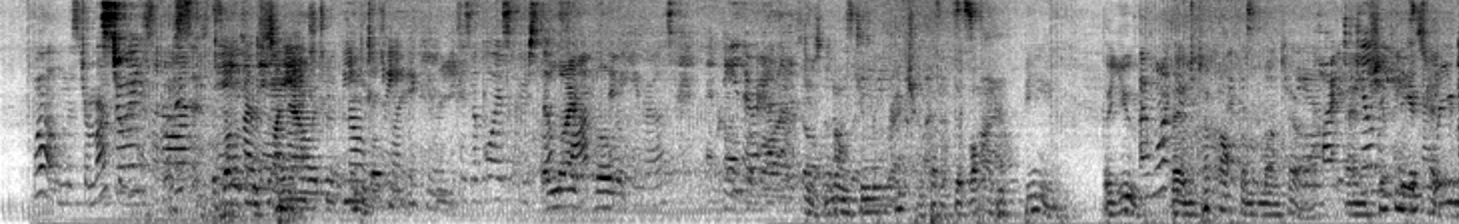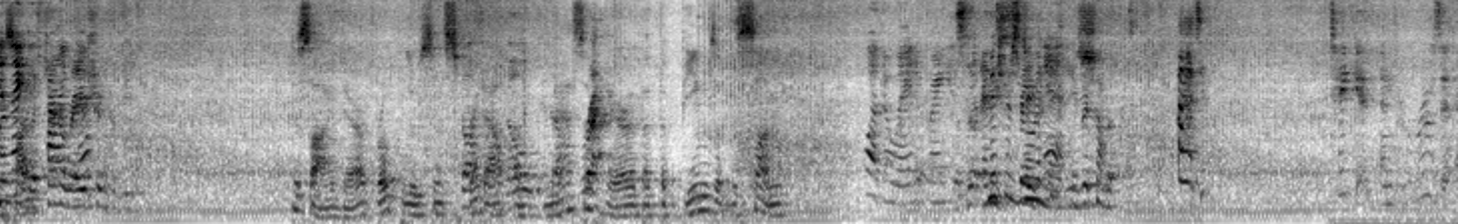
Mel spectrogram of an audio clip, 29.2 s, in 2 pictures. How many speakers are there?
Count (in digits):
5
